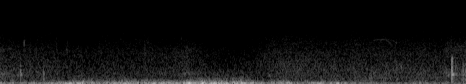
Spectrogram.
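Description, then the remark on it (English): Gentle waves lap steadily against a shingle shore on Kemlin Bay, a soft washing surge that swells and eases over low, rumbling wind noise, with no voices. “You can hear the waves lapping on the shore.”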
